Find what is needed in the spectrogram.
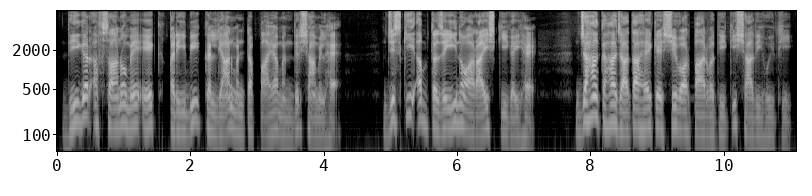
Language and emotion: Urdu, neutral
